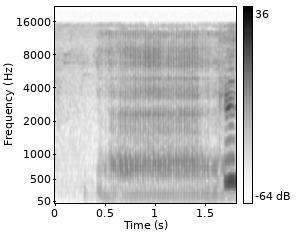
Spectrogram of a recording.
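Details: Blind dog Gizmo asleep and snoring: one long, steady, vibrating snore with a rich harmonic drone for over a second, rippling rapidly throughout, ending as a person's voice briefly breaks in.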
